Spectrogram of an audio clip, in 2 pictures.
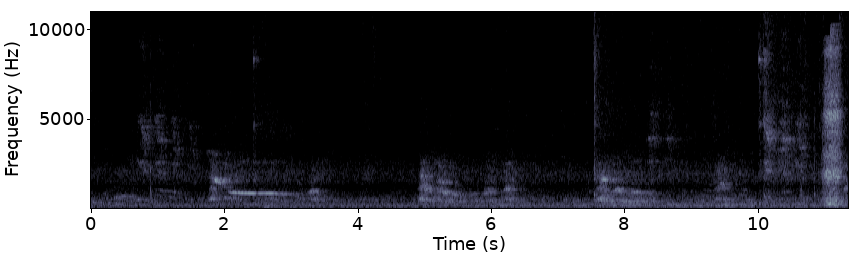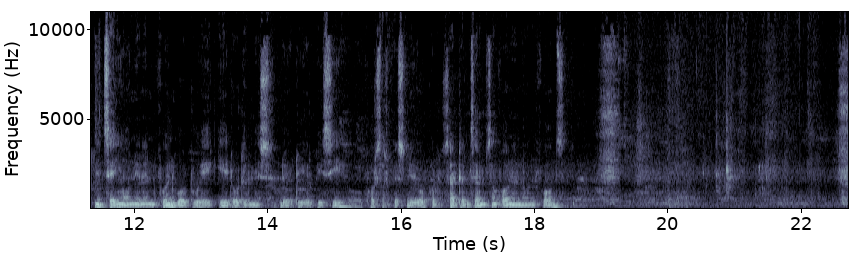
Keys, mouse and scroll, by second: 2.4 click, 7.4 click, 10.0 click, 17.0 scroll, 19.2 click, 20.6-21.3 scroll.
